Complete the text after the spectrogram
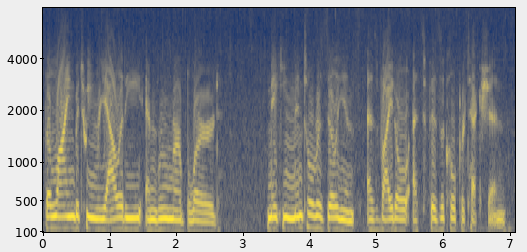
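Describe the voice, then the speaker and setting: A man with a mid-pitched voice reads dramatic scripted narration in a serious, measured manner. The sound is muffled and lo-fi, with rain behind the voice. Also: fairly even intonation, a little hiss or hum. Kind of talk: scripted dramatic documentary-style narration of an apocalypse story.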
